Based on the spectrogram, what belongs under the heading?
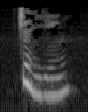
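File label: "阵营", Mandarin Chinese; hsk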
